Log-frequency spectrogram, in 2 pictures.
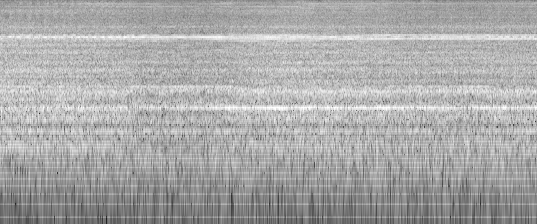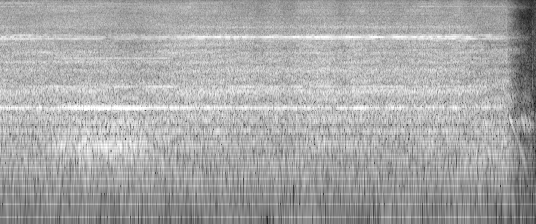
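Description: A hand-held dryer blows hot air to speed-dry paint on a junk-journal background, a steady, loud, continuous whooshing hum lasting the whole stretch with no speech.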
